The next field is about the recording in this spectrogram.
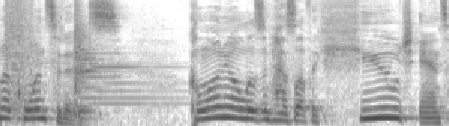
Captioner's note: crown crash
